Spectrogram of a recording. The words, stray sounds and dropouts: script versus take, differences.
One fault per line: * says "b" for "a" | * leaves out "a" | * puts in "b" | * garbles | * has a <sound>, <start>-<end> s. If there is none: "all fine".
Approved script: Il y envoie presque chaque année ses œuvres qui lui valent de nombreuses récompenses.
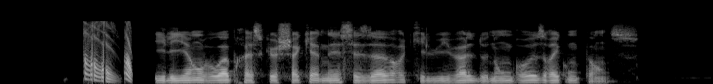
* has a chirp, 0.8-1.3 s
